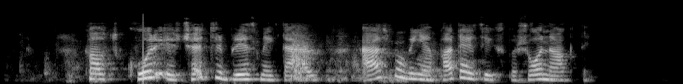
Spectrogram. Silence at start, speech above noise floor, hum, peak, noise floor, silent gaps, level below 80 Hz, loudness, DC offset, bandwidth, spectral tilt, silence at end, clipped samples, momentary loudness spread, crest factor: 0.45 s; over 73 dB; none; 0 dBFS; under -90 dBFS; none; -60 dBFS; -16 LUFS; under 0.1%; 9.8 kHz; -4.5 dB/octave; 0.95 s; under 0.1%; 8 LU; 16 dB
